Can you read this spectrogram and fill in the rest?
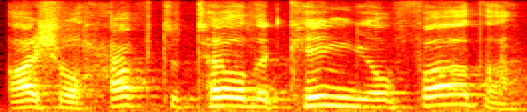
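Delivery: a sly little threat; frog threatening. A narrator's reading. Frog warning the princess, lightly voiced threat. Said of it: "went on the frog".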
